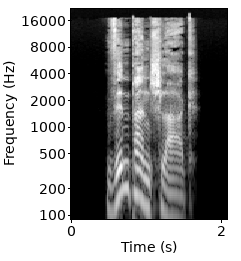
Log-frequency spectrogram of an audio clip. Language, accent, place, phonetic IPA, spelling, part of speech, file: German, Germany, Berlin, [ˈvɪmpɐnˌʃlaːk], Wimpernschlag, noun, De-Wimpernschlag.ogg
- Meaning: blink of an eye, eyeblink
